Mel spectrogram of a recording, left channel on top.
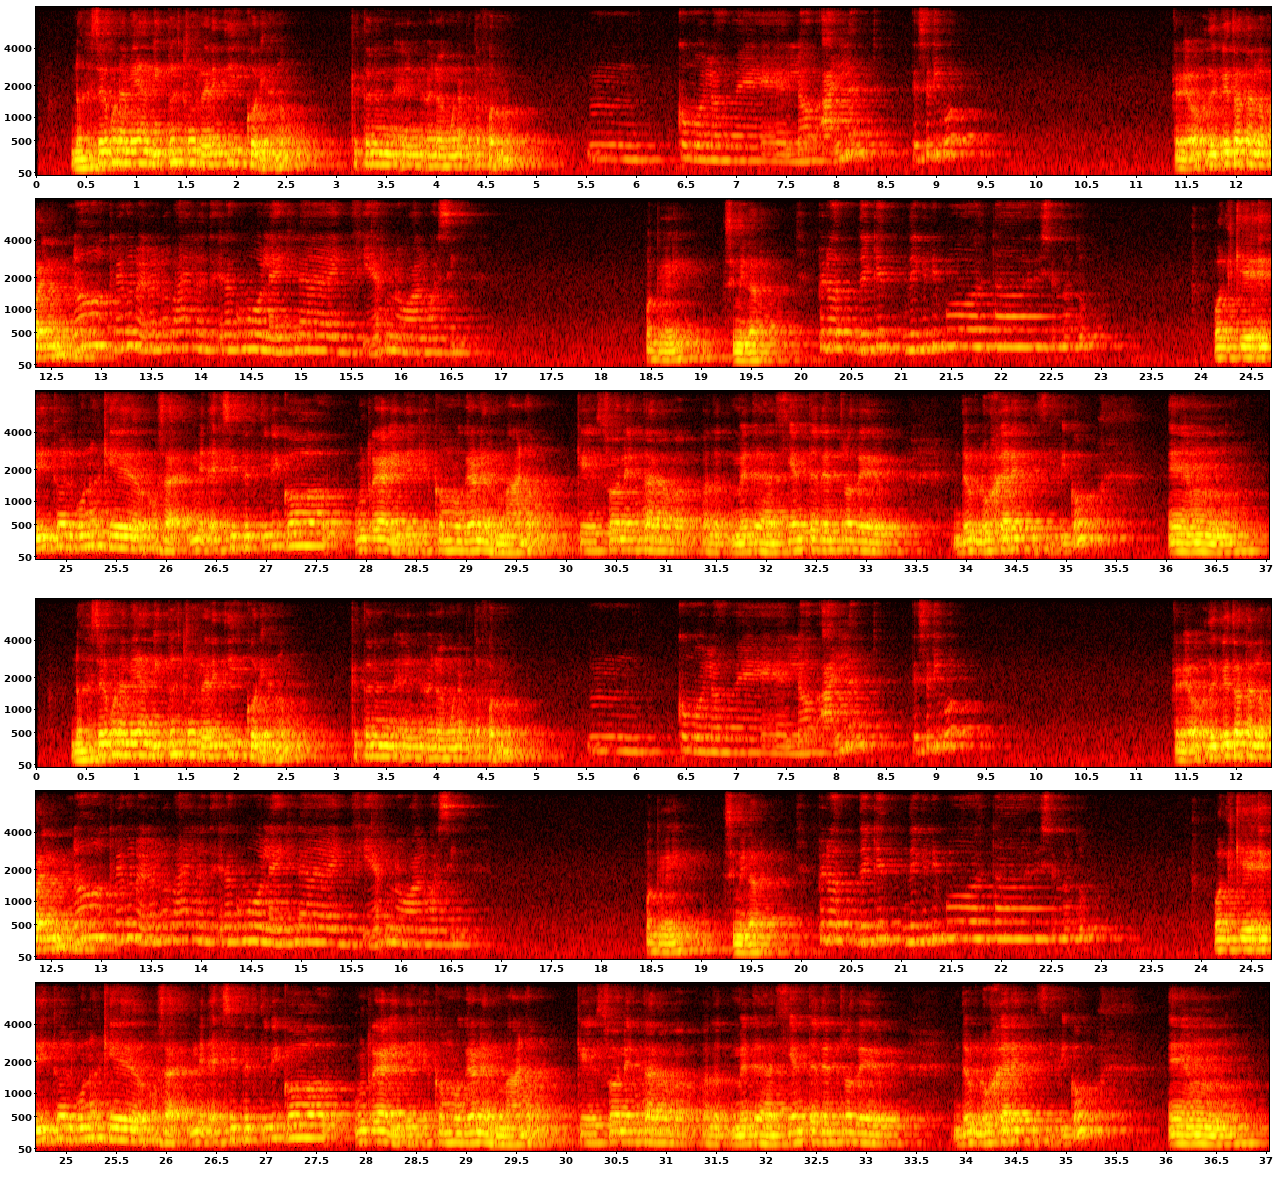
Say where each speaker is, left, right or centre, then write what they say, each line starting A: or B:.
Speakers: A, on the left; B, on the left.
A: No sé si alguna vez has visto estos realities coreanos que están en, en, en alguna plataforma,
B: Mm, como los de Love Island, de ese tipo.
A: creo. ¿De qué tratan los Island?
B: No, creo que no era Love Island, era como la isla Infierno o algo así.
A: Ok, similar.
B: Pero, ¿de qué, de qué tipo estás diciendo tú?
A: Porque he visto algunos que, o sea, mira, existe el típico, un reality, que es como Gran Hermano, que son estas,
B: Ah,
A: cuando metes a gente dentro de, de un lugar específico. Em,
B: ya.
